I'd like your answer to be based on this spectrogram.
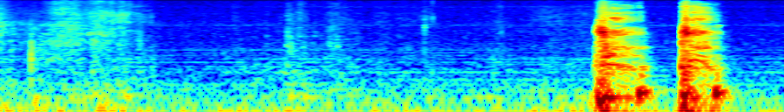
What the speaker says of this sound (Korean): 지금 목이 너무 건조해가지고 자꾸 네. 기침을 해가지고 죄송합니다.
